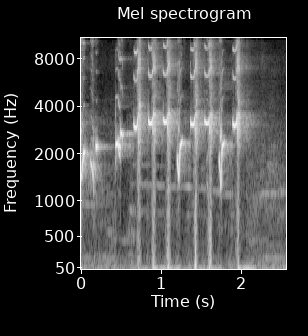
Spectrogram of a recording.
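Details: Black-winged myna singing energetically, a song used as a lure to prompt silent mynas to sing; a loud run of about nine sharp whistled notes, each with a brief buzzy edge, given in quick succession and then trailing off.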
